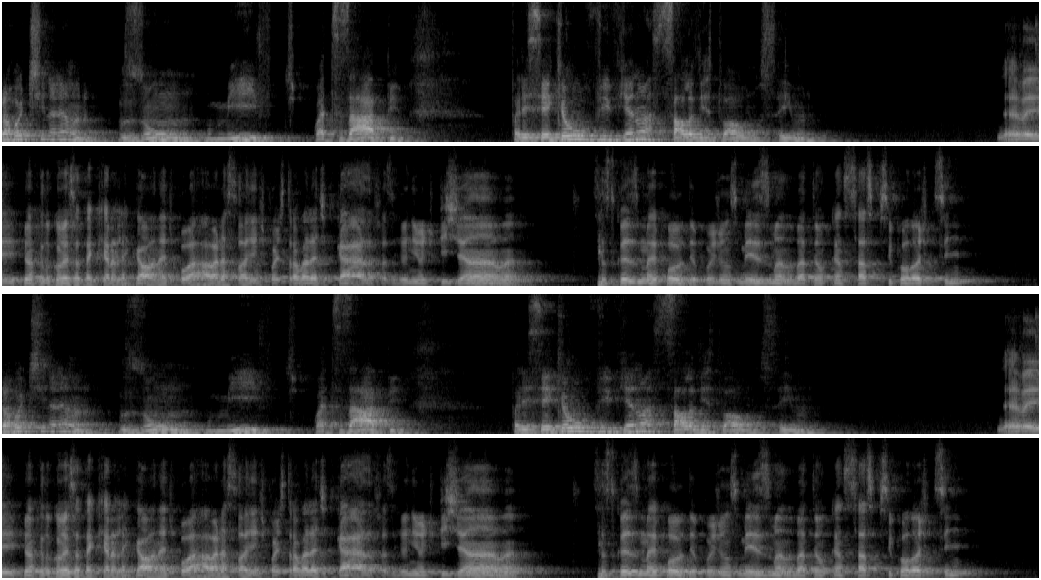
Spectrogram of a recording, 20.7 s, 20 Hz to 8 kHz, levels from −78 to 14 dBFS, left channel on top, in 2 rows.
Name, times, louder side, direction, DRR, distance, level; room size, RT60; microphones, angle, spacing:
voice 1, 0.0-2.6 3.1-4.3 5.1-8.1, left 1 dB, 45° left, 7 dB, 1.4 m, -27 dB
voice 2, 10.0-15.5 16.3-20.0, equal, ahead, 5 dB, 1.2 m, -28 dB
15.5 x 13.0 x 5.3 m, 1.0 s
head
